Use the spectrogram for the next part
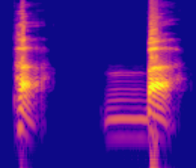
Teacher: you have to close your lips all the way to create it and then the air stops for a moment and then it's released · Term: stop consonant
